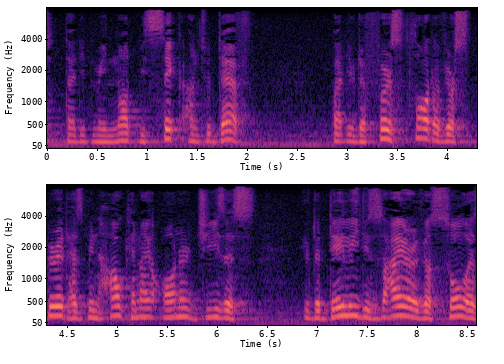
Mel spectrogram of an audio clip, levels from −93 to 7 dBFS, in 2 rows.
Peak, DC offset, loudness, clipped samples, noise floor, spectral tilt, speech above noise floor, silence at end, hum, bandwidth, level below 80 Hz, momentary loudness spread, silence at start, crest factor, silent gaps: -12 dBFS; under 0.1%; -29 LUFS; under 0.1%; -50 dBFS; -6 dB/octave; 22 dB; 0 s; none; 8 kHz; -56 dBFS; 11 LU; 0 s; 18 dB; none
